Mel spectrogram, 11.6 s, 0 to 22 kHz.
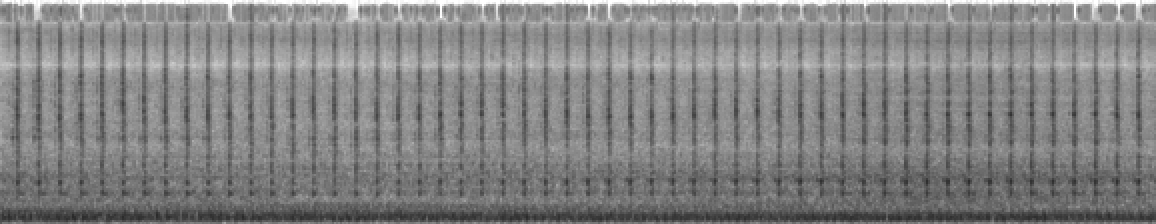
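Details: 2013 Chevrolet Caprice 2WD sedan sold as tow-away for engine knock: sharp, regular knock of about two and a half per second hammering over the idle, a heavy internal engine knock.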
